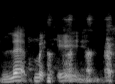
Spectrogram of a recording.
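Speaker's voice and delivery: whispered, put-on hillbilly devil voice. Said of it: "sound like one of those hillbillies".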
